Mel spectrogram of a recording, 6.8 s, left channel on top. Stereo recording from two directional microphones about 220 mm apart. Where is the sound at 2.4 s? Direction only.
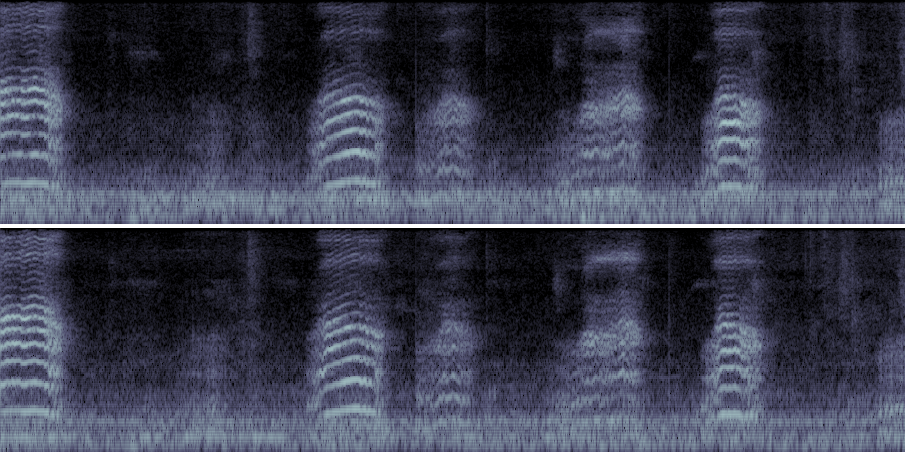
30° right (ahead or behind).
